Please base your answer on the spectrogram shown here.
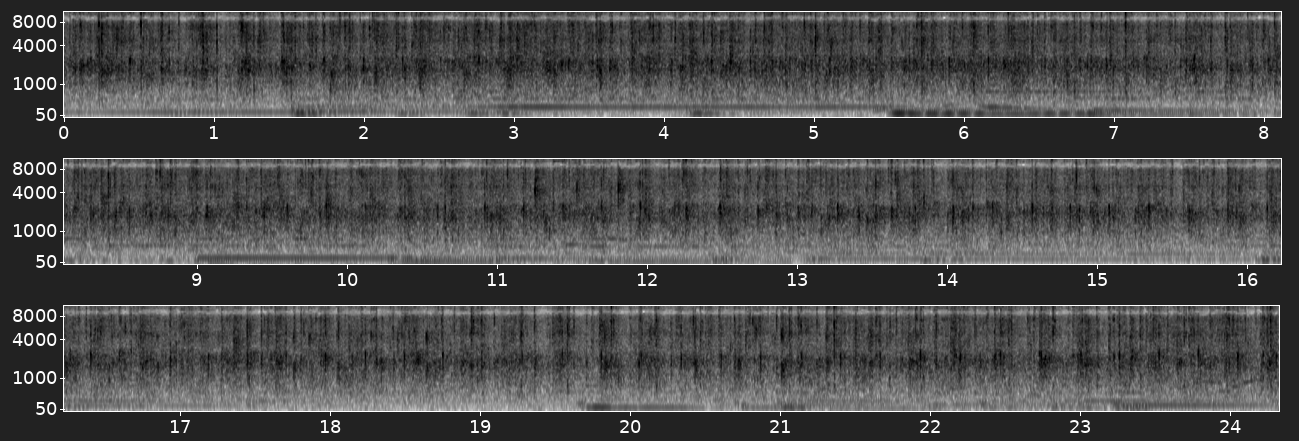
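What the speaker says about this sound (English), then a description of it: "let's give Miss Minnie Brown a round of applause" Audience applause for Minnijean Brown-Trickey, one of the Little Rock Nine, at an MLK Center event: steady, dense clapping from a large crowd that holds throughout, with music or low tones running underneath.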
